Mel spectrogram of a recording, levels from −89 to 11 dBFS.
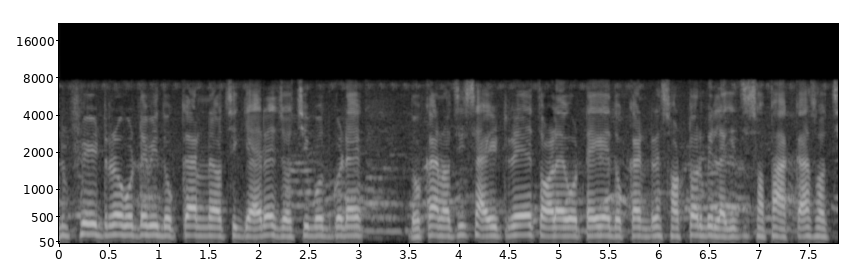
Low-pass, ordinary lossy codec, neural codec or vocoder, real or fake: none; none; none; real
